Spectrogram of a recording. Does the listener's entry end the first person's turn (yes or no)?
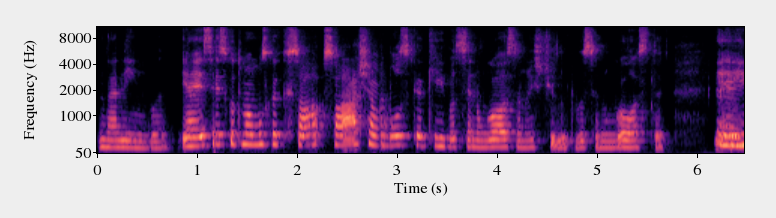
no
